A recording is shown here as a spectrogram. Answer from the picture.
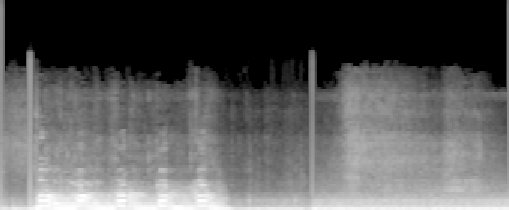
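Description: Lorry cab engine and road drone, steady throughout, with a low hum added about two and a half seconds in. Over it, in the first two seconds, a high warbling sound rises and falls about four times.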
